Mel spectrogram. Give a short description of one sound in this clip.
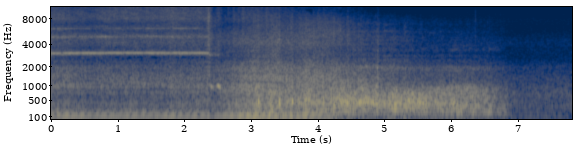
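A diesel locomotive engine rumbles loudly close by as it rolls past.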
